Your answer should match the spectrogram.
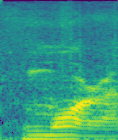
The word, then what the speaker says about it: Mourra: Do you pronounce it as Mourra or Mourra? More, like, give me some more.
